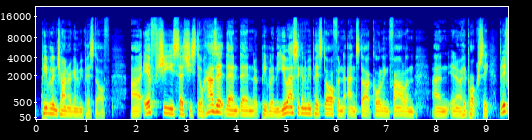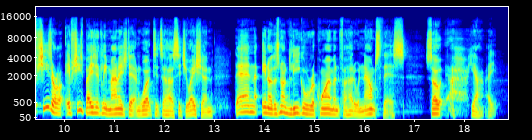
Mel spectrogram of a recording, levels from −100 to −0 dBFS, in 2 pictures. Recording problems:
none

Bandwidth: 15 kHz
